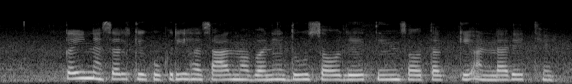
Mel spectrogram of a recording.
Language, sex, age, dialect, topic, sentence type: Chhattisgarhi, female, 18-24, Western/Budati/Khatahi, agriculture, statement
